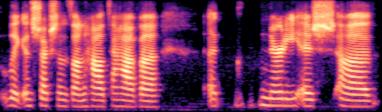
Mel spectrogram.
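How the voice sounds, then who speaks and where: Woman, guest on a chat show, hoarse voice, tired, chatty, trails off. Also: fairly low pitch, level tone, slow, bright, forceful tone. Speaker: guest, host's new wife. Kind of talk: casual chat.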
